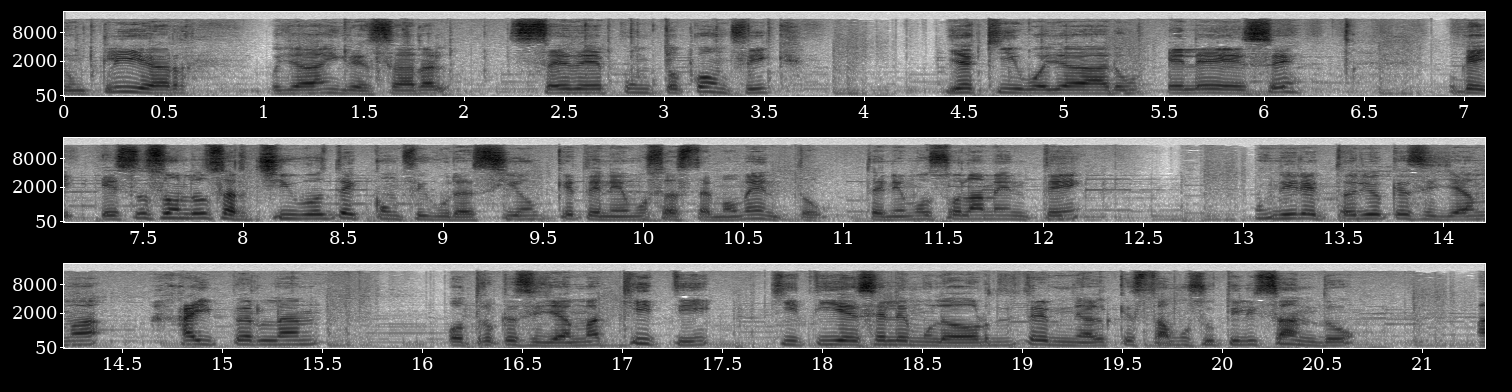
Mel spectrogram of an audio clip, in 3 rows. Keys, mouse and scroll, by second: 0.0-21.3 typing, 3.2 Return, 12.7 ctrl++, 14.5-16.0 drag, 16.5-18.5 drag, 19.0-21.3 drag.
